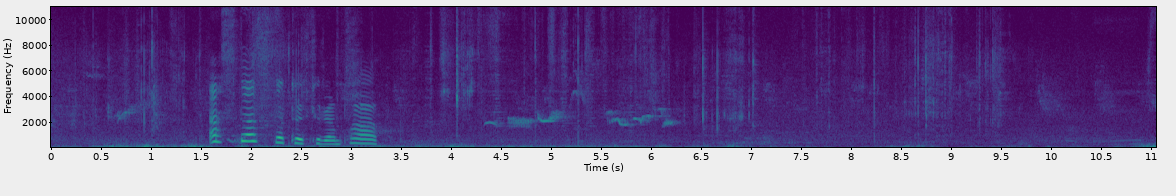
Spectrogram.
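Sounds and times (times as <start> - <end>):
songbird warbling: 4.3 - 6.4.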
